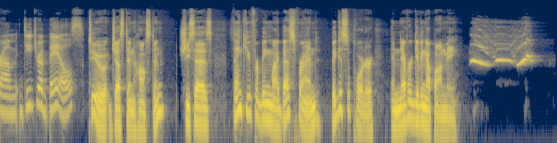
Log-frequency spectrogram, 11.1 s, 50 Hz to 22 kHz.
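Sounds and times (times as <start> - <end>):
speech: 0.0 - 9.2
slide whistle toots: 9.4 - 10.8.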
